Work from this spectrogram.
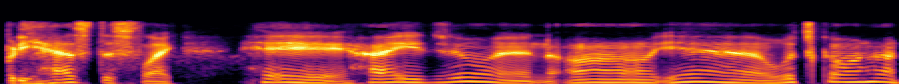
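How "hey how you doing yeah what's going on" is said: meek, subdued voice, high and slow. Imitating an actor's quiet delivery: subdued Adam Sandler delivery. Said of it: "almost the sort of intimidated character".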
